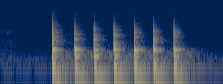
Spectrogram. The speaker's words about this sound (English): An unexpected knock on the door interrupted one of my father's extremely long stories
